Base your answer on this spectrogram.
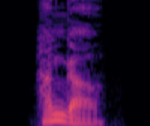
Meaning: hangar
- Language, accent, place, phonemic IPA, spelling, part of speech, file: German, Germany, Berlin, /ˈhaŋɡa(ː)r/, Hangar, noun, De-Hangar.ogg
